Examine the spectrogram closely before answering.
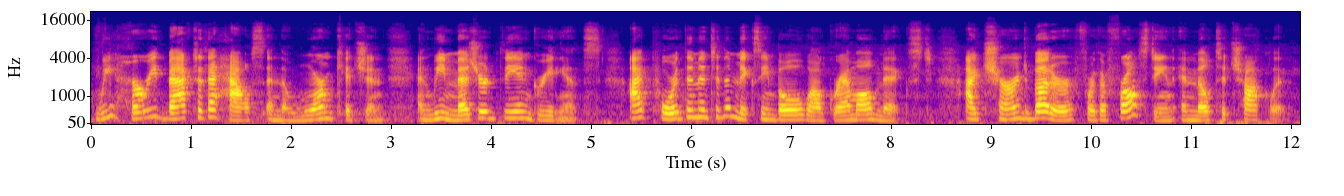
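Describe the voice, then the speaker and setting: A woman's voice: fairly low pitch, animated, bright, forceful tone, poor audio. A woman reading a children's story aloud expressively, like a teacher, with dramatic emphasis. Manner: dramatic, drawn-out emphasis on sound words and counting.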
